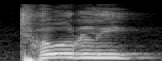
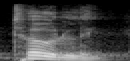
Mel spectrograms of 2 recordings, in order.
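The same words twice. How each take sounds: First: "totally" pitched way up and louder; emphatic, soaring "totally"; stress on totally. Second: Said in the usual way. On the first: Real, not acted. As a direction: hit "totally" high and hard. Emphatic repetition of father's devotion.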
